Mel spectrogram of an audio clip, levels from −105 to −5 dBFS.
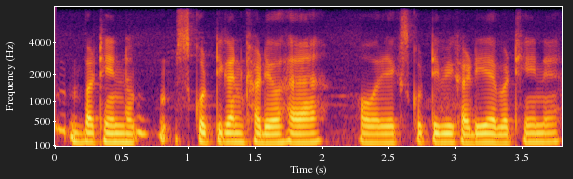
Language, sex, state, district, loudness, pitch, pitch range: Rajasthani, male, Rajasthan, Churu, -16 LUFS, 140 Hz, 135-145 Hz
